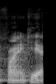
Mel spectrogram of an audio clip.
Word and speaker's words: Franke: You know, since you're American, let's go with that. You're right, it's Jan Franke.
